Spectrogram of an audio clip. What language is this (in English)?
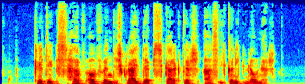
English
